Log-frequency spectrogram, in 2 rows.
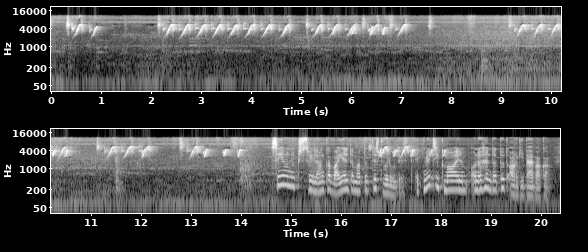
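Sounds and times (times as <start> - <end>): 
tropical birdsong in Sri Lanka: 0.0 - 20.3
speech: 14.7 - 20.3.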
